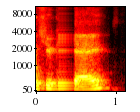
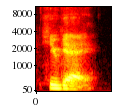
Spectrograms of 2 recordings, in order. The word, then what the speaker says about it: Huguet: Huguet. – Huguet, okay. – U-E-T. – That's what I thought that you would not pronounce the T.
